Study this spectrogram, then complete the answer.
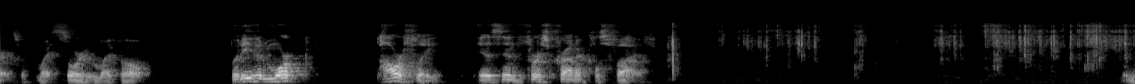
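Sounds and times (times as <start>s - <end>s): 
speech: 0.1s - 1.6s, 2.3s - 3.2s, 3.8s - 6.6s
book pages turning: 6.5s - 11.3s.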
